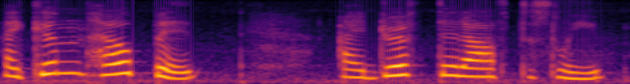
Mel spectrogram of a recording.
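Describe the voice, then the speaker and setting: A woman reading a bedtime story aloud to children in an expressive, animated way. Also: high-pitched, slow, muffled recording. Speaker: storybook reader.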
